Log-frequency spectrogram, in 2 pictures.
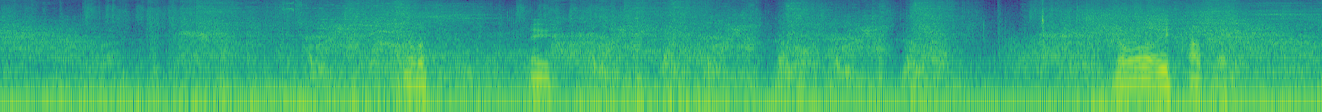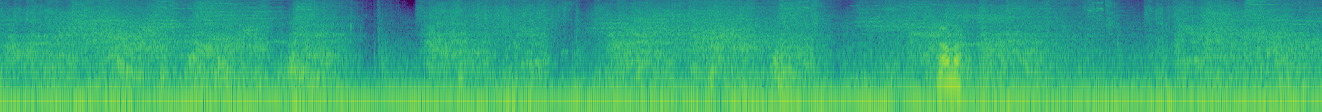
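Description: Chained blades whoosh and slash through the air.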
